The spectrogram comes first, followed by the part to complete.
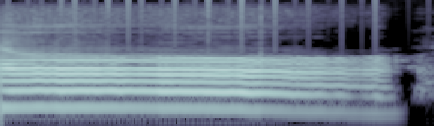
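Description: A man's voice holding one low, steady note for about two seconds, sinking slightly in pitch toward the end: a long hum or drawn-out vowel rather than words.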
